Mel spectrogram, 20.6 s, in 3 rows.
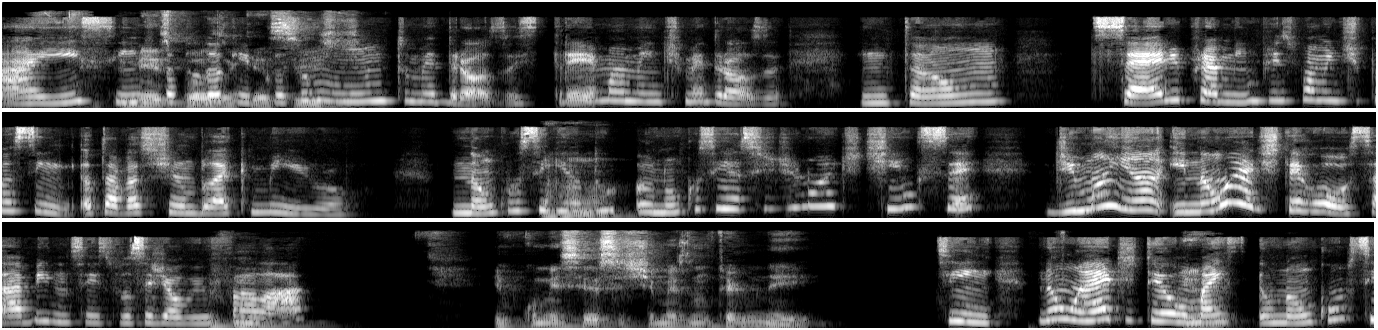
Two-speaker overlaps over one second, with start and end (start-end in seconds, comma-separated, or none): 0.6-1.9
